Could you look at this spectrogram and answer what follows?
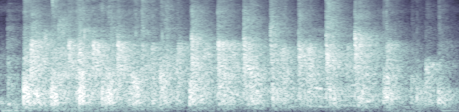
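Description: A group of students in an Indonesian classroom claps together after a discussion presentation, a brisk run of distinct, fairly loud hand claps close by with no talking over them.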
